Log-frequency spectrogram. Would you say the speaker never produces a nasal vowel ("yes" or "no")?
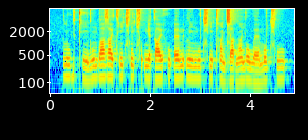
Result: no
